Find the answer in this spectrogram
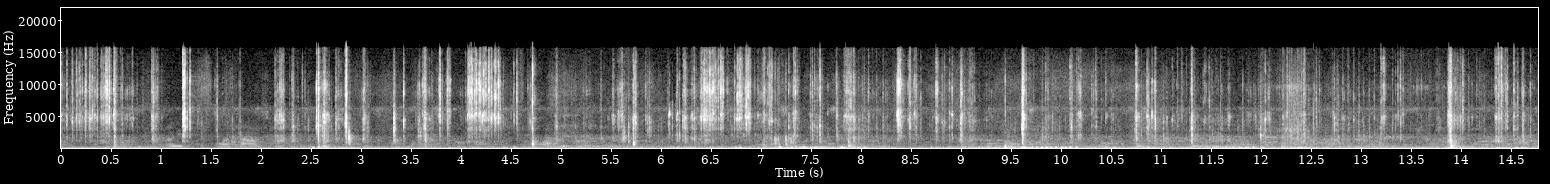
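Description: Poker chips clicking and clacking as players handle their stacks, many small sharp clicks at irregular intervals, with faint murmured voices underneath.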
